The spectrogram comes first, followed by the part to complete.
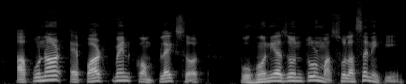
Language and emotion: Assamese, neutral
